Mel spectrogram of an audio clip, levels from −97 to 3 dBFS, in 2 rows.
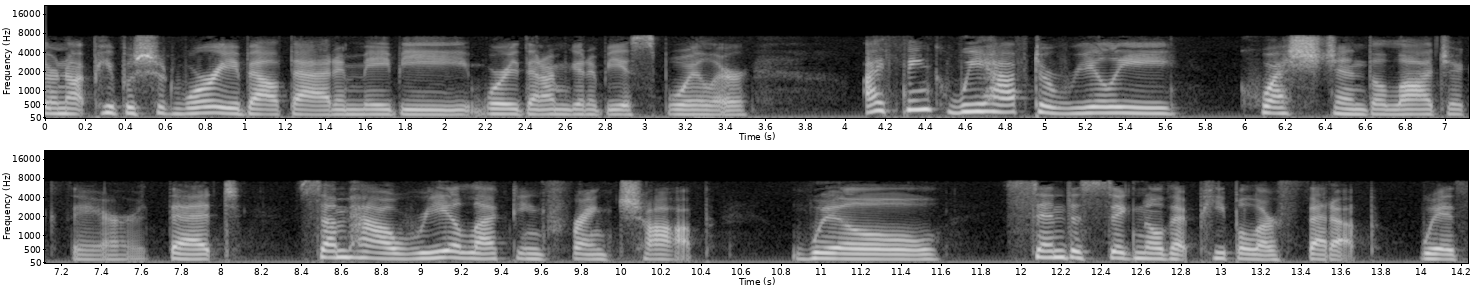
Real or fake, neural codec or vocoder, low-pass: real; none; 7.2 kHz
